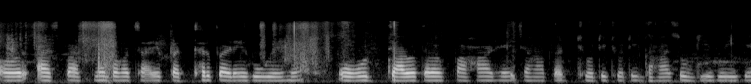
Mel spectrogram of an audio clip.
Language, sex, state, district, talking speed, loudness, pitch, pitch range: Hindi, female, Chhattisgarh, Raipur, 175 wpm, -23 LUFS, 185 Hz, 180-185 Hz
